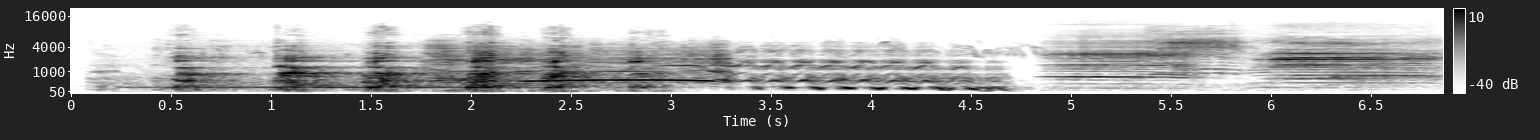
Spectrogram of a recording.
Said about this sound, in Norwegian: Jeg hørte du et lite utvalg av dyr som havner i gryten i de mange norske heimer rundt omkring.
